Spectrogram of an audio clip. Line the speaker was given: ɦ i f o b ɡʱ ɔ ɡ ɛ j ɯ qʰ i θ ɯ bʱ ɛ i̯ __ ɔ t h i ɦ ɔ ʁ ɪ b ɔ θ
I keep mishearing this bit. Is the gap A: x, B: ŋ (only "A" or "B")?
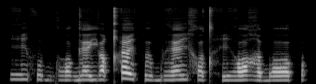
A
